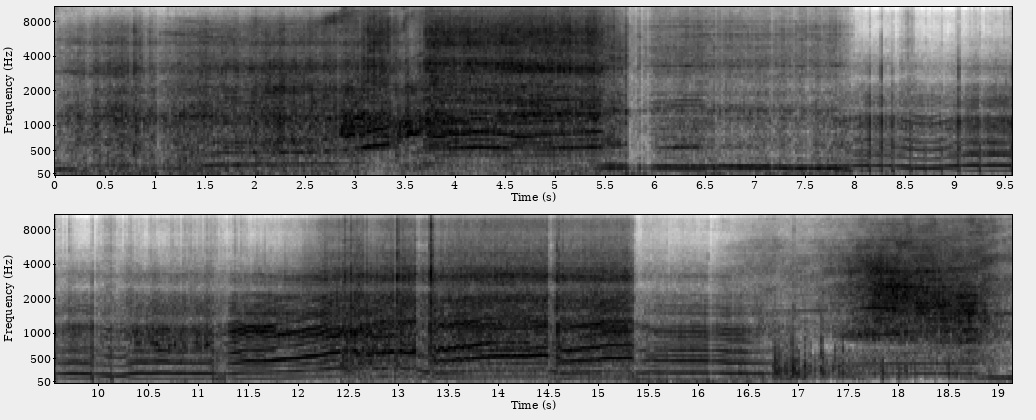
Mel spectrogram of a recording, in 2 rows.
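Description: A 600 hp Ford Escort Cosworth driven hard, its engine revving loud and close through rising and falling pitch sweeps across gear changes, sustained without pause.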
